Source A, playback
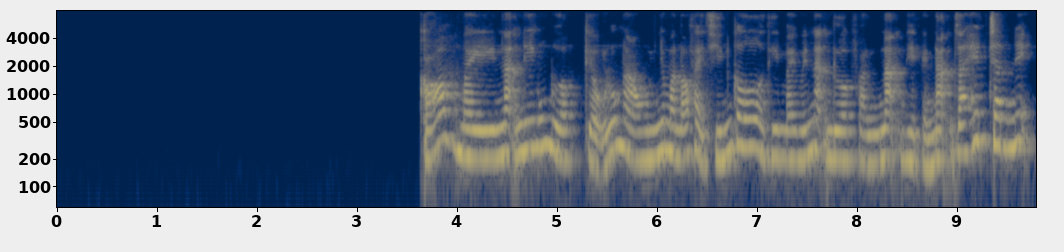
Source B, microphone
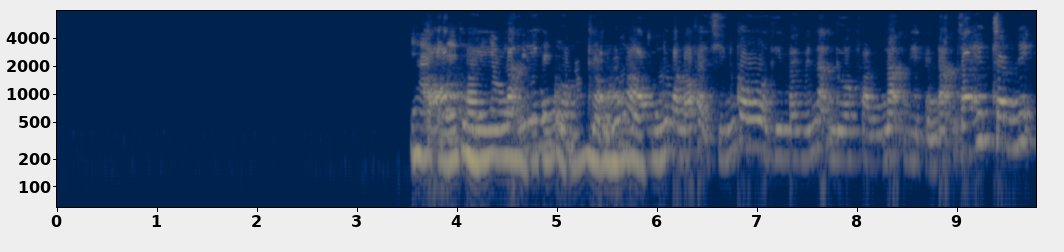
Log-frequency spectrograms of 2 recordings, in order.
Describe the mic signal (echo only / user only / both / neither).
both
